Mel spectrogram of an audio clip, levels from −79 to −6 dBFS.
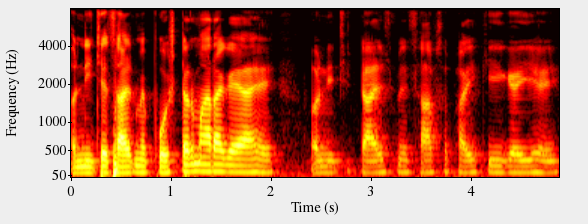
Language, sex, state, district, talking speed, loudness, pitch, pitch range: Hindi, male, Bihar, West Champaran, 210 wpm, -21 LUFS, 110 Hz, 105-115 Hz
